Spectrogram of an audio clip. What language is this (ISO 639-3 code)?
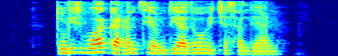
eus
